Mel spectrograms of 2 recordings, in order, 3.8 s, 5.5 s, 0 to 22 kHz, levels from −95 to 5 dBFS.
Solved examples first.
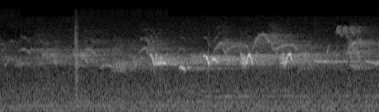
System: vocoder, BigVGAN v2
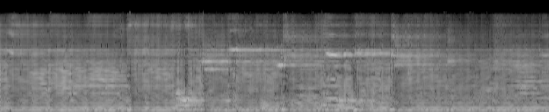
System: vocoder, BigVGAN v2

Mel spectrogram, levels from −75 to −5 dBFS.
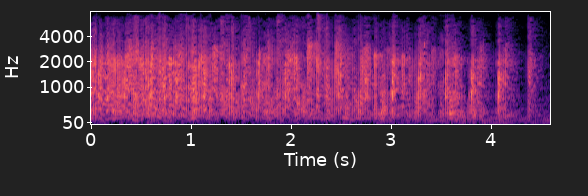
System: vocoder, BigVGAN v2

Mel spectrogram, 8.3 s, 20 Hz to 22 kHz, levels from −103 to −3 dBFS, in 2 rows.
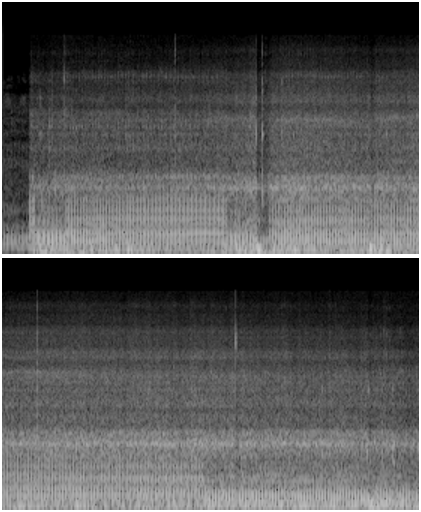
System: none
